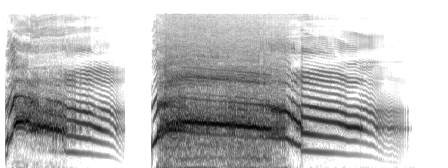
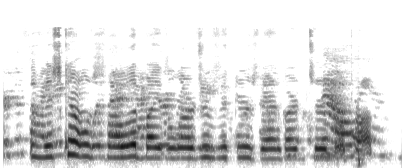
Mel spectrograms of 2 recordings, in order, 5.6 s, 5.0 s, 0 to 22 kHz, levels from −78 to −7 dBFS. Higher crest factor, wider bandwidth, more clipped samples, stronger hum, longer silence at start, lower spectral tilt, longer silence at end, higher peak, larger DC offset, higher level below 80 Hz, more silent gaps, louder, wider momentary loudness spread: about the same, 14 dB vs 16 dB; first, 16 kHz vs 11.5 kHz; neither; neither; about the same, 0.05 s vs 0.05 s; second, -0.5 dB/octave vs -4.5 dB/octave; first, 0.65 s vs 0.25 s; first, -2 dBFS vs -8 dBFS; neither; first, -54 dBFS vs -64 dBFS; first, 1.56-1.87 s vs none; first, -13 LUFS vs -23 LUFS; first, 13 LU vs 10 LU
